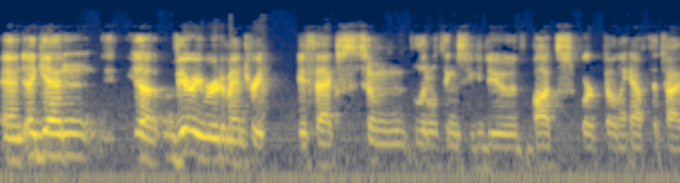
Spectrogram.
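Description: Speaking at a very fast pace, a man shows big swings in loudness. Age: 40s. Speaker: reality TV editor. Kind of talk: interview. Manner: halting.

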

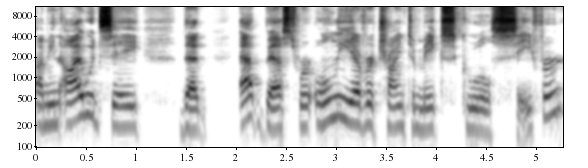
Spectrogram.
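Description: In a very clean recording with a silent background and a dry, close sound with no echo, a woman with a Canadian accent speaks at medium pitch and a moderate pace, with ordinary pitch variation. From Yukon, Canada. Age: 50s. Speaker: writer and storyteller. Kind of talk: interview conversation. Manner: halting.

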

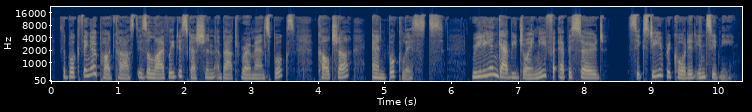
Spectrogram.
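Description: A woman speaks at medium pitch and a moderate pace, her tone dark and mellow and somewhat breathy. Her intonation is lively, and the sound is dry and close with no echo. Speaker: podcast host. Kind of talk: casual chat.

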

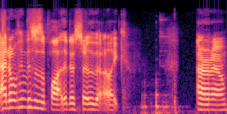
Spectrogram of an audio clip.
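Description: Speaking in a Southern US accent, a woman has a bright, sharp tone and lively intonation. The sound is dry and close with no echo. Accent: Southern US, pin-pen merger. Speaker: co-host podcaster. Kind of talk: casual podcast chat about a show.

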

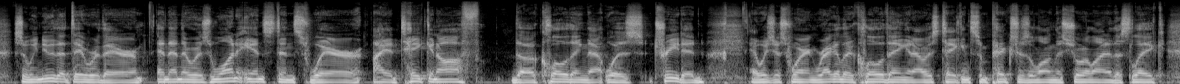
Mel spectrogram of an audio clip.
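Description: A man with an American accent has an ordinary speaking voice at a fairly low pitch. He talks at a fairly quick pace, with fairly even intonation and very even loudness. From Minnesota. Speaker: podcast host. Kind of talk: casual interview chat with ad reads.

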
